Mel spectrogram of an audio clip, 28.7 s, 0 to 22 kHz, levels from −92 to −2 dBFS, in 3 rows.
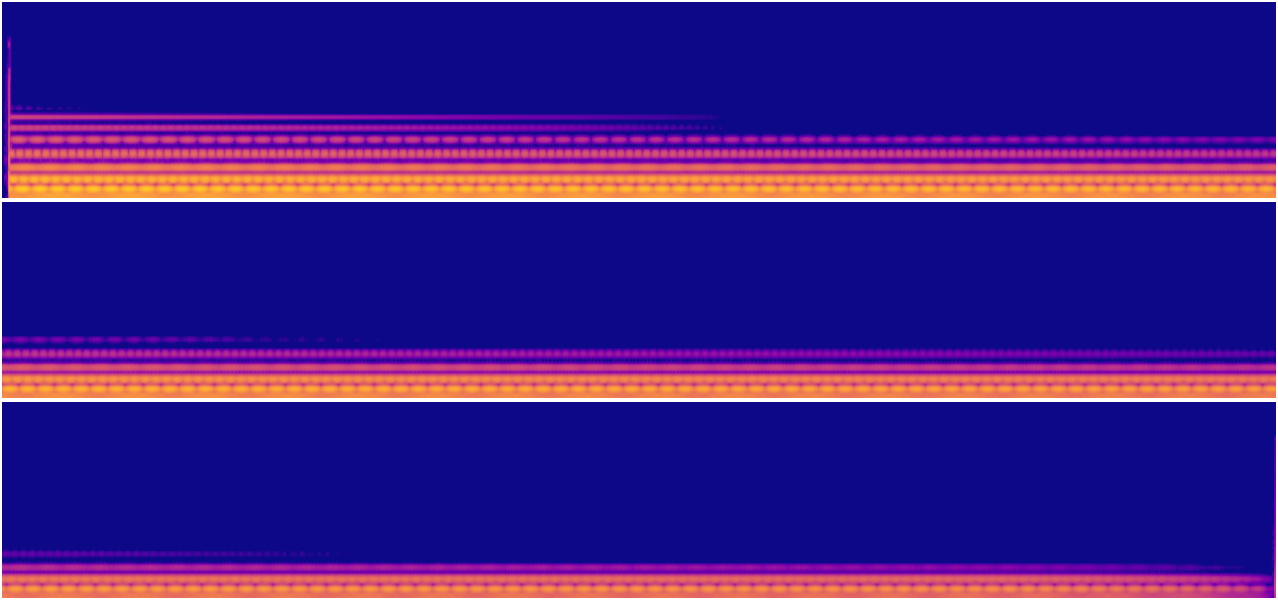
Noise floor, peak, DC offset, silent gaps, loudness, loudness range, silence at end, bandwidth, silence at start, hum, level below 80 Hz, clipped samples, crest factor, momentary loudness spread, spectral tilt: -49 dBFS; -6 dBFS; under 0.1%; none; -22 LUFS; 13 LU; 0.35 s; 2.1 kHz; 0.05 s; none; -30 dBFS; under 0.1%; 16 dB; 14 LU; -14 dB/octave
